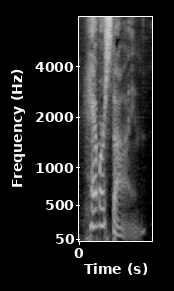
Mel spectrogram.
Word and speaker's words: Hammerstein: It is Hammerstein. I know this, first of all, because that's how everyone pronounces it, except for you. And second of all, because a German name such as that, or German-ish, anything with an E-I at the end is I, and anything with an I-E is E.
